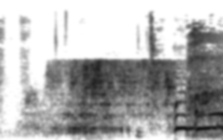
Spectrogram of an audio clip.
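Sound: toilet flushing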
